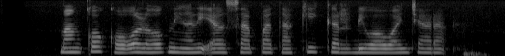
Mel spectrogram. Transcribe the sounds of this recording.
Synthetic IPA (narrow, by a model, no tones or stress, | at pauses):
maŋkɔkɔːlɔk̚niŋaliʔɛlsapat̪akikɨrdiwawaɲt͡ʃaɾa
